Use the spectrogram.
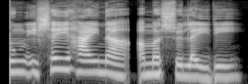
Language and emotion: Manipuri, neutral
